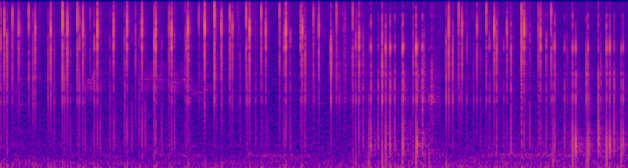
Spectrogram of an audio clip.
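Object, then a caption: Wooden makeup compact. A wooden makeup compact is tapped quickly with fingernails for ASMR. It makes a fast, steady stream of dry, bright clicks that stop almost at once, over a faint low hum. The tapping stays even and unhurried rather than aggressive.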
